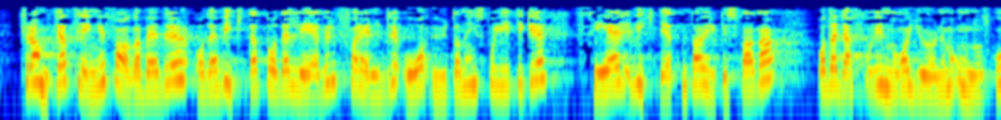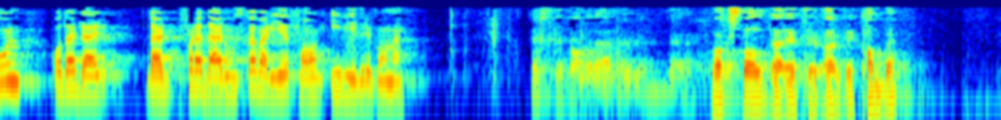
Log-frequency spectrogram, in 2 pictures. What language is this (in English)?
Norwegian Bokmål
